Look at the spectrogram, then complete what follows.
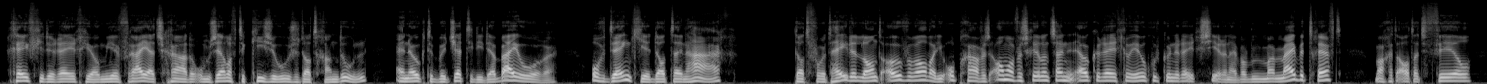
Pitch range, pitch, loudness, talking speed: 125-170 Hz, 145 Hz, -20 LUFS, 220 wpm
